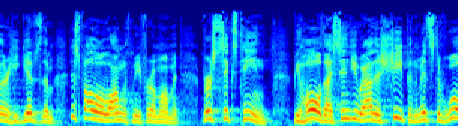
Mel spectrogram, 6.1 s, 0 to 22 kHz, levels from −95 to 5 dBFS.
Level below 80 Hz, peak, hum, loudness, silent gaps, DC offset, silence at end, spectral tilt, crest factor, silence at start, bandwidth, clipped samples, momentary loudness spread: -66 dBFS; -6 dBFS; none; -23 LUFS; none; under 0.1%; 0 s; -6 dB/octave; 16 dB; 0 s; 15 kHz; under 0.1%; 13 LU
